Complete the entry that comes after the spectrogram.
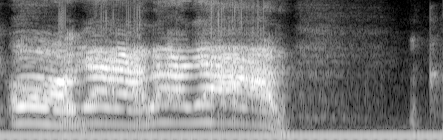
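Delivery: high strained mock cry of disgust; pained high-pitched "oh God"; choking groan. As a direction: act out gagging on stuck dip. Choking on dip, retold reaction.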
